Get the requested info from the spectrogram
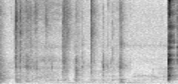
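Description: A plastic bottle picked up off a table with one sharp knock, then faint, scattered light clicks and ticks of handling.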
